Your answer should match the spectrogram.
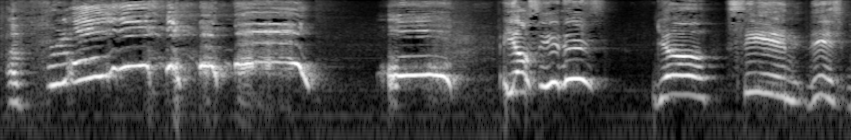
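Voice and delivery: very high, loud shrieking joy with laughter; hooping and hollering. Real, not acted. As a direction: shriek it like you can't believe it. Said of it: "sorry for all the screaming and the hooping and hollering".

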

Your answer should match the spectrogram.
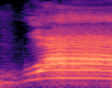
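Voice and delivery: high, sudden imitated demon cry; infernal scream. Possessed man screams during the preaching, high imitated cry. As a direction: imitate a startling possessed shriek. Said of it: "dio un grito".

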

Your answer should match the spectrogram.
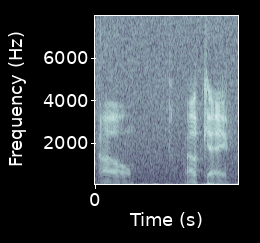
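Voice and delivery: normal talking voice

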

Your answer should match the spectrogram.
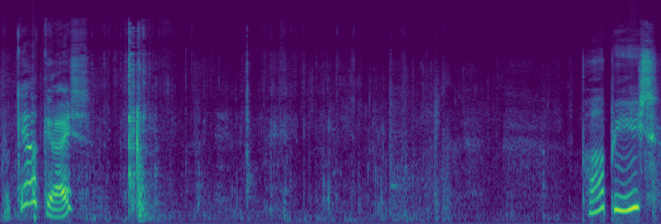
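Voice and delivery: high, squeaky call to puppies; cutesy pet talk. Real, not acted. Vlogger calling to a litter of puppies, cutesy high voice. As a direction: coo it up high to the pups.

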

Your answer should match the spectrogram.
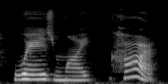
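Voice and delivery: very slow "Where's my car?" stepping down, rising on "car"; staircase intonation. Shown as a demonstration. Teacher models the full staircase question. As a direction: step down and lift on "car". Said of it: "Đến từ car ... thông tin mới".

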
